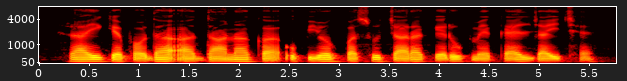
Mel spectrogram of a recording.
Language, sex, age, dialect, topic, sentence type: Maithili, male, 25-30, Eastern / Thethi, agriculture, statement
